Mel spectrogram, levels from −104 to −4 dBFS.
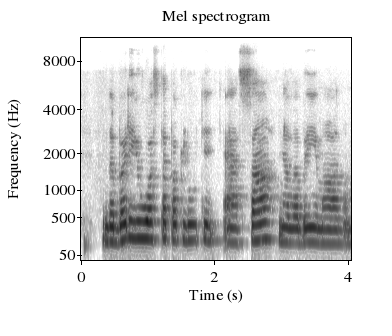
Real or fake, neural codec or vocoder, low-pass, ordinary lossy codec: real; none; 7.2 kHz; Opus, 24 kbps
